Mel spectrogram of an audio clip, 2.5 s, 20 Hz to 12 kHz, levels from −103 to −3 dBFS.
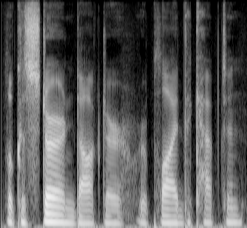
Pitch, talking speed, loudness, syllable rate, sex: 100 Hz, 145 wpm, -18 LUFS, 4.4 syllables/s, male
